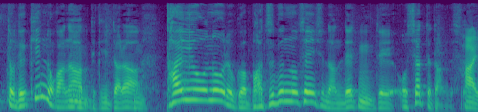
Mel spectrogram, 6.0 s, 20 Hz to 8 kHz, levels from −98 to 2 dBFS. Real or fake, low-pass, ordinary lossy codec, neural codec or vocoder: real; 7.2 kHz; MP3, 64 kbps; none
